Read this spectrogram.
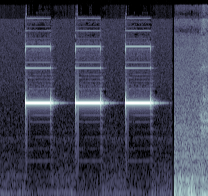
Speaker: it sounds like it's a smoke alarm going off making this sound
